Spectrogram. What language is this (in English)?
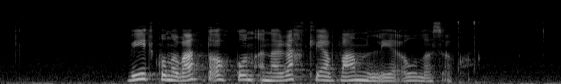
Faroese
